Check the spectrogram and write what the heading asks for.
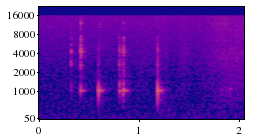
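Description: Near silence, broken by five faint, short clicks spaced over about a second.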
